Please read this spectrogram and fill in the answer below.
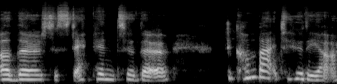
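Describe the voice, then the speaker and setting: A woman talks at a fairly slow pace, high-pitched, with a Scottish accent. The sound is dry and close, with no echo. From Scotland, Edinburgh. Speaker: mindset coach and meditation teacher. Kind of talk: podcast interview.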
